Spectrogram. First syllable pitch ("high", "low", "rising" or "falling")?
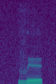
high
